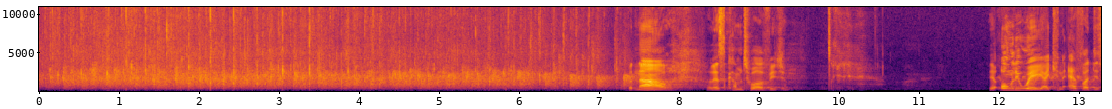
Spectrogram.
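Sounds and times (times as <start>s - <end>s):
audience applauding: 0.0s - 7.8s
speech: 7.4s - 9.5s, 12.0s - 13.2s.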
